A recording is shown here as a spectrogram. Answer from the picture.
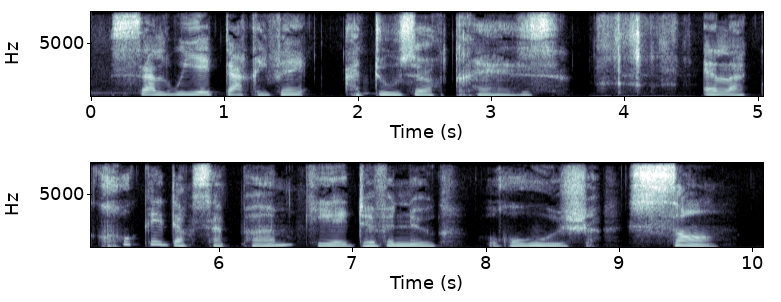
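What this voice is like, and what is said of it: Light American accent in French. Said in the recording (French): “avec un léger accent américain”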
